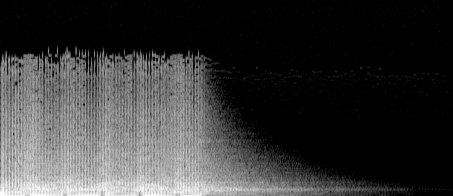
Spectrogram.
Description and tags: A rather phat synth bass - could be used as a lead - but only if your nutz - produced with Zeta from Cakewalk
